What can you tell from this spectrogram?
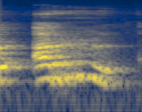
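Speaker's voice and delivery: अर्र with a drawn-out rolled r; teacher demonstrating अर्र; rolled r sound. Shown as a demonstration. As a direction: stretch the r in अर्र. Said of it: "अर्र के रूप में होता है".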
